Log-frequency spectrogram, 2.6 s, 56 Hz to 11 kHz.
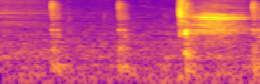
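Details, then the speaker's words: HCalory HBS1S 8 kW diesel heater starting up in a room around 9°C: sharp light ticks about every 0.7 seconds as the dosing pump pumps diesel while lighting; normal start-up pump ticking. "Ah, can you hear that click? It's starting up. So, it's starting to pump the diesel through."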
